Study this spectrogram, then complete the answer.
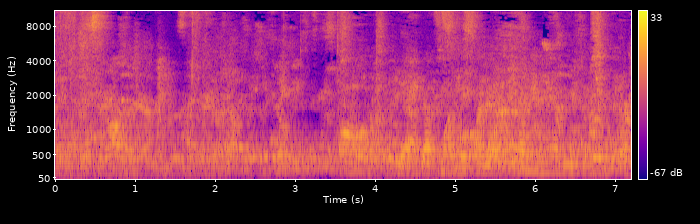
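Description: A small group of men and women sings a slow hymn in an echoing hall.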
